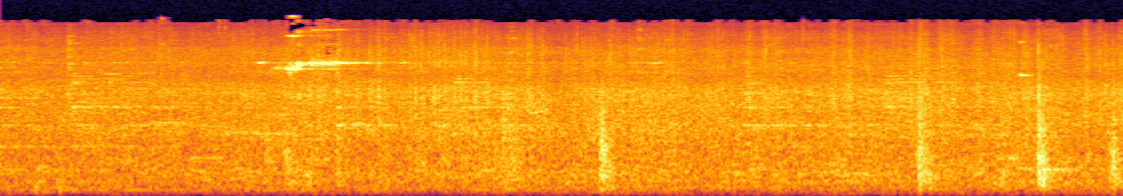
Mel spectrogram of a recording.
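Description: Vintage passenger coaches rolling slowly past: a steady rumble of wheels on rail, a brief high squeal about two seconds in, and several sharp clacks of wheels over rail joints in the second half.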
